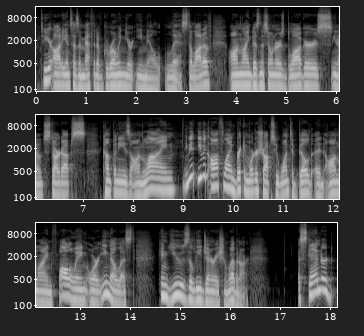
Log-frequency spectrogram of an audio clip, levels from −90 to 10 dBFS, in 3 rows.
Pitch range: 120-150 Hz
